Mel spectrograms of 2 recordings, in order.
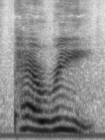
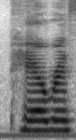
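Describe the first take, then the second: First: It is said in a French accent. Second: It is said in an English accent.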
